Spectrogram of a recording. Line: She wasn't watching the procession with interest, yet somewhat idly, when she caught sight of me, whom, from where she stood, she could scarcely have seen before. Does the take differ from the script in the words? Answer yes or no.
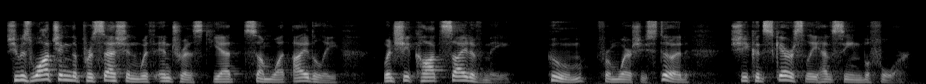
yes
